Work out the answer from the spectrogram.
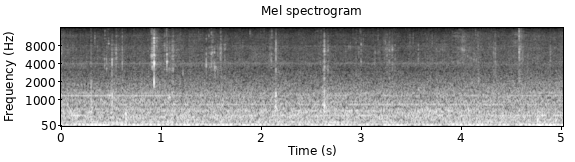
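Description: A person chewing crispy roast pork skin (lechon) close to a clip-on mic: soft mouth sounds with scattered small crackling crunches.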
